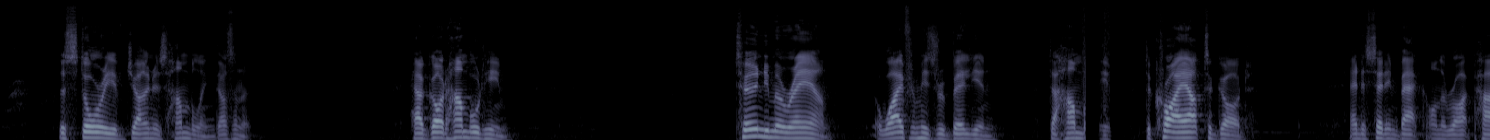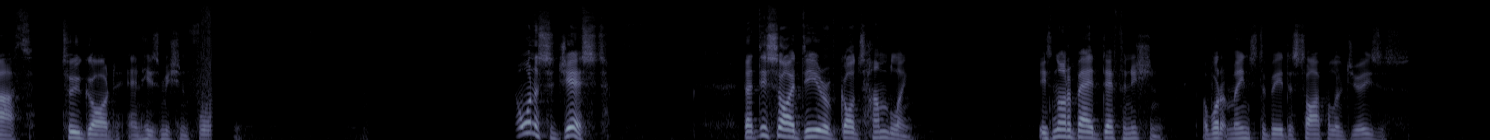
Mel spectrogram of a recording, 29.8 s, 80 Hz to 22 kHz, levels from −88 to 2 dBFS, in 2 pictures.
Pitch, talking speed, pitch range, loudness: 135 Hz, 135 wpm, 120-155 Hz, -44 LUFS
